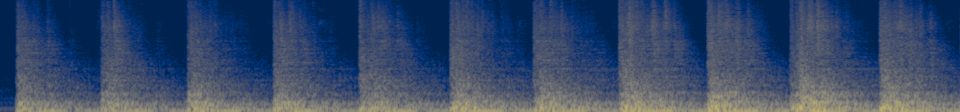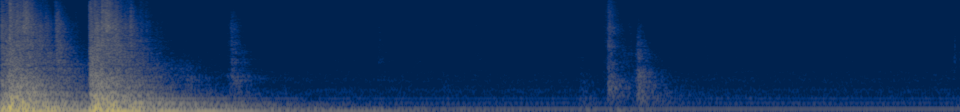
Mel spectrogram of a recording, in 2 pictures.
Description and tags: Rhythmic beating on the outside of a washing machine which is a great way to sound like a mechanical device is malfunctioning. Lots of samples in this set with different rhythms, intensities, and speeds. This sounds like a washer rocking in place.
Recorded on a Yeti Blue microphone against a Frigidaire Affinity front-loading washing machine.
